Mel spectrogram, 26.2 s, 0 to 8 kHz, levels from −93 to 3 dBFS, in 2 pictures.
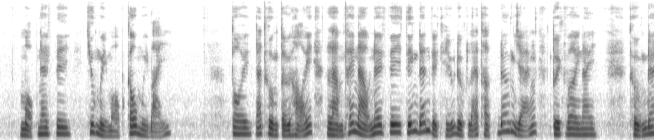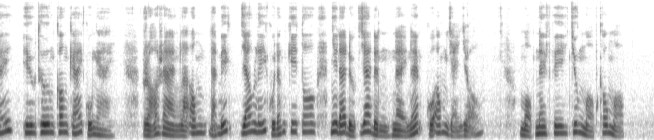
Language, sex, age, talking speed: Vietnamese, male, 20-39, 155 wpm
